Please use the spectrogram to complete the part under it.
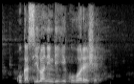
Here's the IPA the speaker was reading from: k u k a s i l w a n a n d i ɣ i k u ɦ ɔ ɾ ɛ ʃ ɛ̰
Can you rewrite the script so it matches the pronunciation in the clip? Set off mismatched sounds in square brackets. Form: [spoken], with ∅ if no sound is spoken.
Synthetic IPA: k u k a s i l w a n [i] n d i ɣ i k u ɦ ɔ ɾ ɛ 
